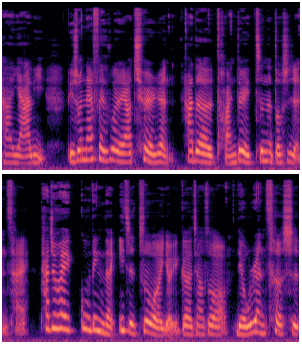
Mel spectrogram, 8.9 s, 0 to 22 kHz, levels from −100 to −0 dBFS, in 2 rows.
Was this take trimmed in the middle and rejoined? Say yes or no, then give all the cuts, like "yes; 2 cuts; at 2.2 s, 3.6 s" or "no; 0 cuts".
yes; 1 cut; at 4.9 s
